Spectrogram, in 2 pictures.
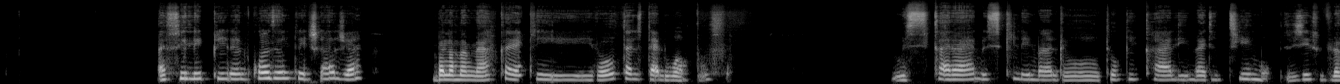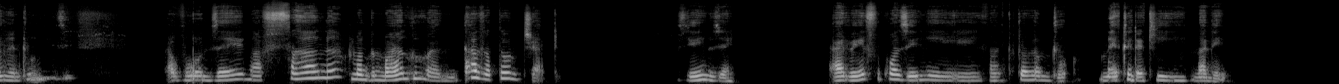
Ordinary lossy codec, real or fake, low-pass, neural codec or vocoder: none; fake; none; codec, 44.1 kHz, 1.7 kbps, Pupu-Codec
